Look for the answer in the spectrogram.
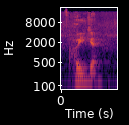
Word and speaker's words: hygge: Togetherness and social cohesiveness is also an underlying theme of Hygge.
